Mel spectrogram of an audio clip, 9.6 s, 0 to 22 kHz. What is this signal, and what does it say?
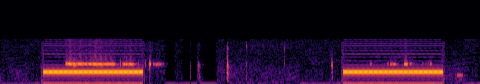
Ringback tone (North America), 440 + 480 Hz.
